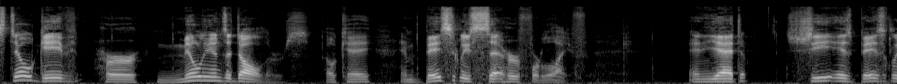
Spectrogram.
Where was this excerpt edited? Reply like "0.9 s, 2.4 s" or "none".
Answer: 1.5 s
